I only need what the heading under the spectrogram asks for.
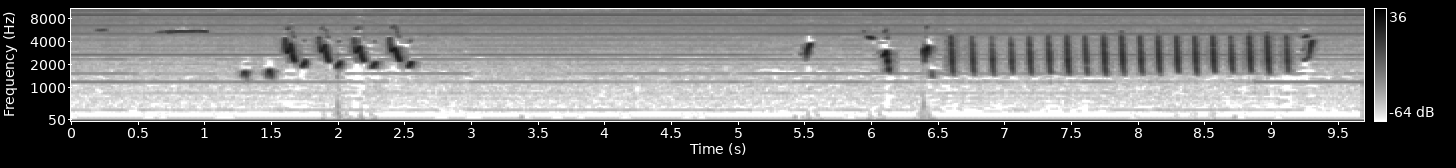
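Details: A common nightingale sings a cluster of crisp descending notes, pauses, then delivers a long, machine-gun trill of identical clicks repeated rapidly for about three seconds.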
